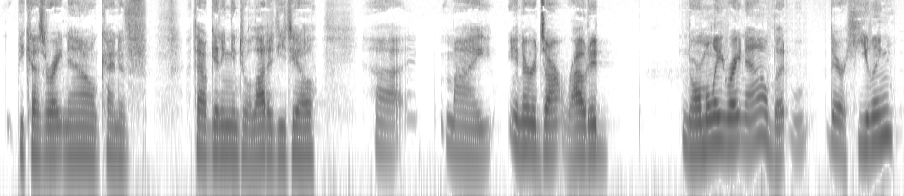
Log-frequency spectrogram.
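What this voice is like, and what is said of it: Weak, tired voice. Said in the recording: “you can probably hear my voice is still pretty weak and I get tired pretty quick”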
